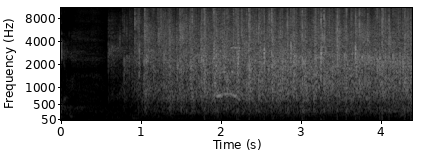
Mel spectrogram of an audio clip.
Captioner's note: applause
